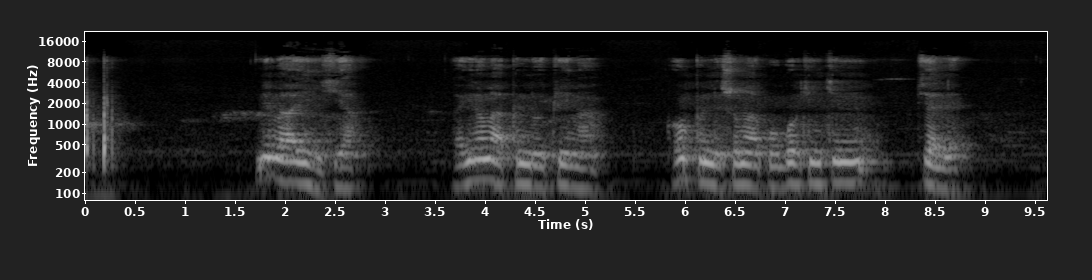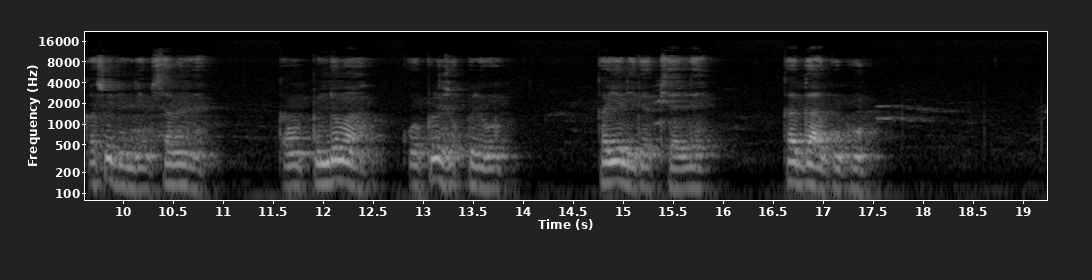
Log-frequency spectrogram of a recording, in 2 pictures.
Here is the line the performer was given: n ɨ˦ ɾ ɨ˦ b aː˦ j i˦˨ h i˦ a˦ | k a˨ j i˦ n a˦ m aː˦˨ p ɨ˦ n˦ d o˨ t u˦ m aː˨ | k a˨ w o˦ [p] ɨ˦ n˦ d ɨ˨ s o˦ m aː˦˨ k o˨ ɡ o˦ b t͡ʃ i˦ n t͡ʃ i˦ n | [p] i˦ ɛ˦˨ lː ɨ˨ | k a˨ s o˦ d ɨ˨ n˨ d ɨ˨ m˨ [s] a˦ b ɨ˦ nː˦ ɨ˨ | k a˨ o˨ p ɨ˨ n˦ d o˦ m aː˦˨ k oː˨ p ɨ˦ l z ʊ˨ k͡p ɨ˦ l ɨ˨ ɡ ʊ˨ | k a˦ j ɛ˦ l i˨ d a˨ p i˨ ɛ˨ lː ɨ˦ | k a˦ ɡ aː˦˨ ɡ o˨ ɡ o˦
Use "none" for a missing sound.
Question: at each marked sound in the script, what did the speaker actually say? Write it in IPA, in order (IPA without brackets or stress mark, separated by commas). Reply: p, p, s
